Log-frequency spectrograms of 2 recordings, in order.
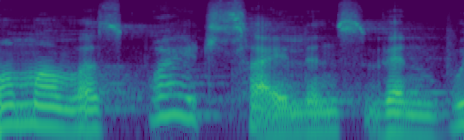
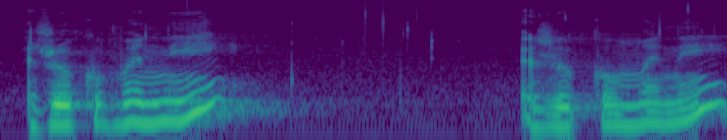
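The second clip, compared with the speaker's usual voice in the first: gentle, soft, sweet, slow call like a koel; 3 semitones higher, 3 dB quieter than usual. Recalling how the speaker's never-loud mother called for an absent sister: softly calling a name. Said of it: "Mama called her very softly".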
